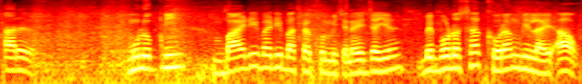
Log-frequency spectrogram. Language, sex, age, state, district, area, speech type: Bodo, male, 18-30, Assam, Baksa, rural, spontaneous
